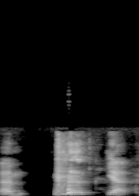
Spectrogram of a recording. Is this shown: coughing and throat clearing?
yes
